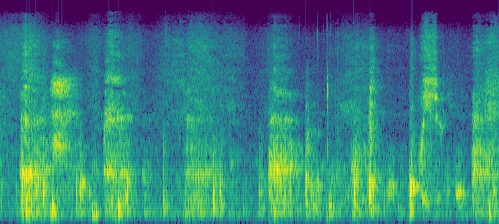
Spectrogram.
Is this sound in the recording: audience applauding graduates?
no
